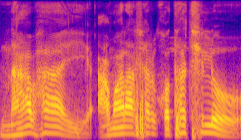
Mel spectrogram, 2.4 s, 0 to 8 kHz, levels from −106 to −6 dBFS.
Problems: none marked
